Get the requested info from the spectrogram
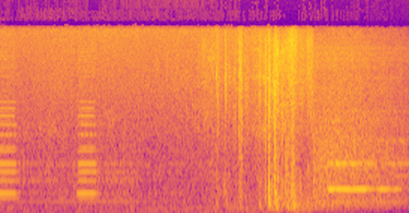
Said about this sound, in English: And then all of a sudden, a nice classic car comes pulling up the deserted street, all mystical.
